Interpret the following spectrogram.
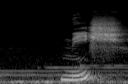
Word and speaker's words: niche: Esta en realidad tiene dos pronunciaciones. Podemos decir niche, niche, o niche, niche.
